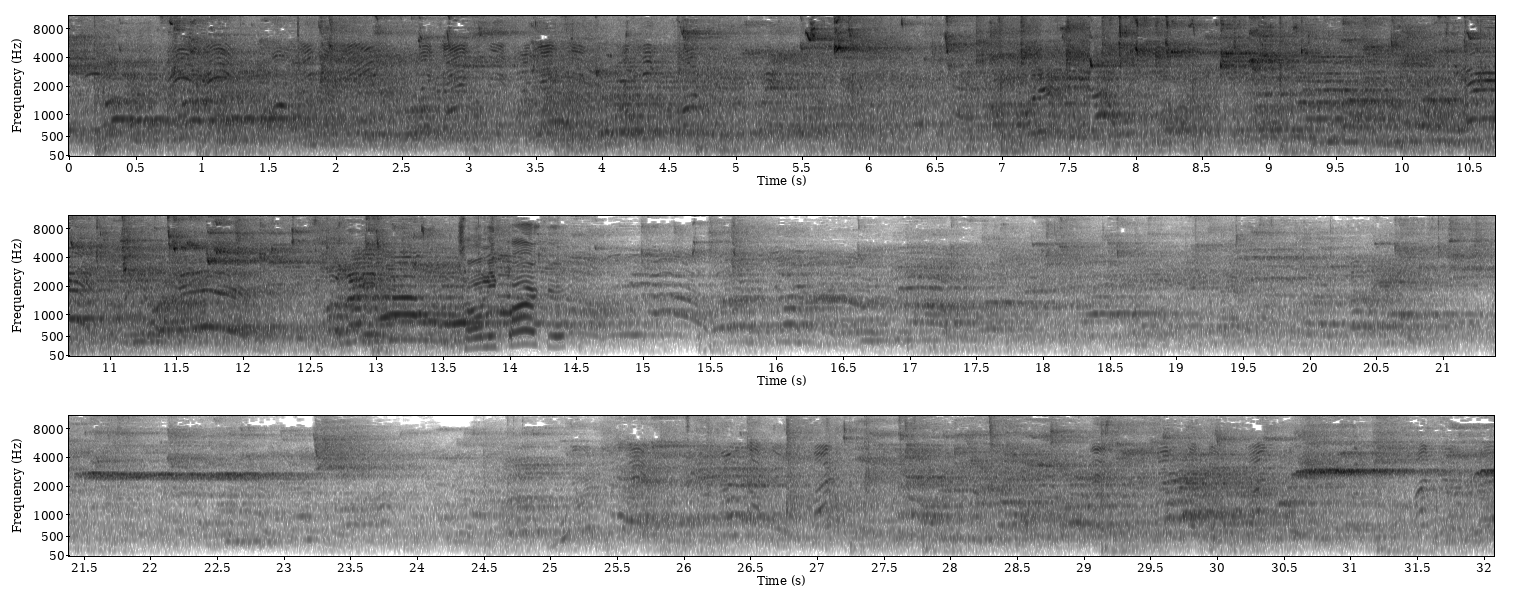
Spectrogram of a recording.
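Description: Basketball game in a large echoing gym: a ball bouncing on the hardwood court, sneakers squeaking, and spectators talking and calling out, loud for the first half and dropping abruptly about halfway through. A short, high whistle blast sounds about two-thirds of the way in.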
